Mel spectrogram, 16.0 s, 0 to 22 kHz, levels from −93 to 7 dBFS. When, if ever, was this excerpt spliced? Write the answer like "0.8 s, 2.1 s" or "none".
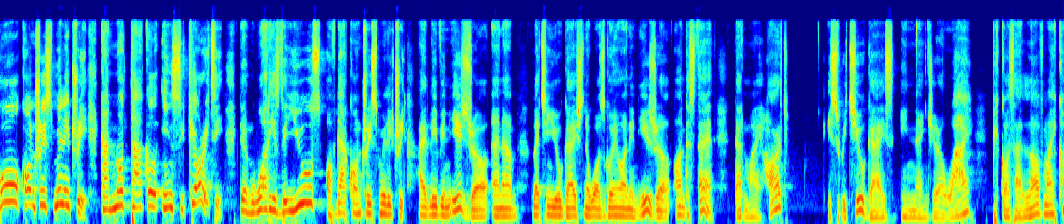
6.1 s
